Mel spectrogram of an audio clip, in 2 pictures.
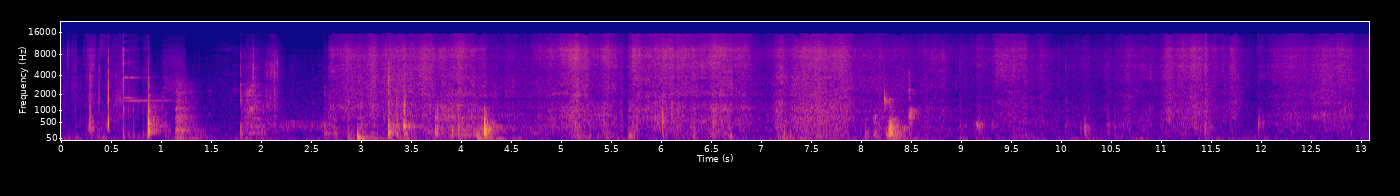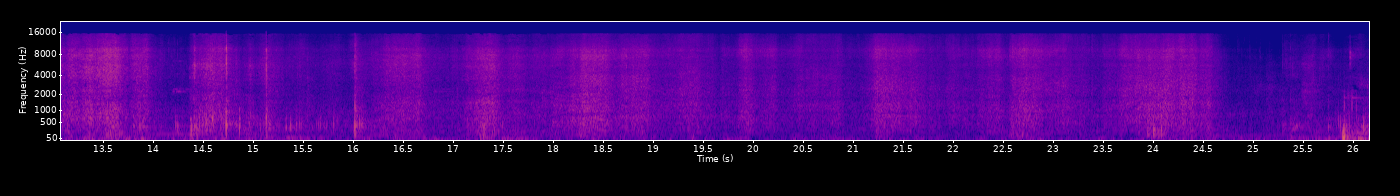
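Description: Thin plastic bag crinkling and rustling in irregular bursts as a book is pulled out of it and the wrapping is crumpled, with a few knocks in the first several seconds.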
